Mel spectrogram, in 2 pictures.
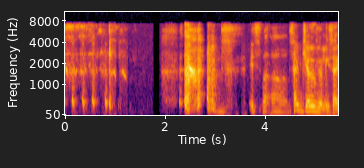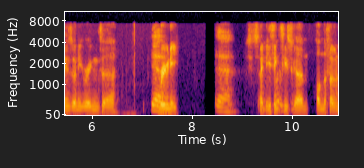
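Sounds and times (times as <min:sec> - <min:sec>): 
laughter: 0:00.0 - 0:01.2
breathy bursts: 0:02.0 - 0:02.4
heavy chesty cough: 0:02.2 - 0:03.4
speech: 0:03.7 - 0:06.6, 0:07.2 - 0:07.8, 0:08.5 - 0:10.9.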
